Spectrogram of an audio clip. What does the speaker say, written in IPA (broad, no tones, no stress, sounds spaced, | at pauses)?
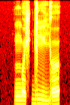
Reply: ŋʷ ɛ ʃ ɖ i j ɤ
